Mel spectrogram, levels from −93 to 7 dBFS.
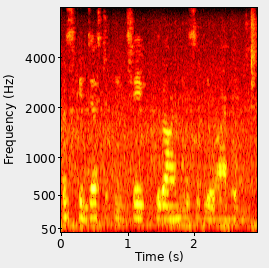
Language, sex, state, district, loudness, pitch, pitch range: Hindi, female, Uttar Pradesh, Lucknow, -18 LUFS, 190 Hz, 180-195 Hz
